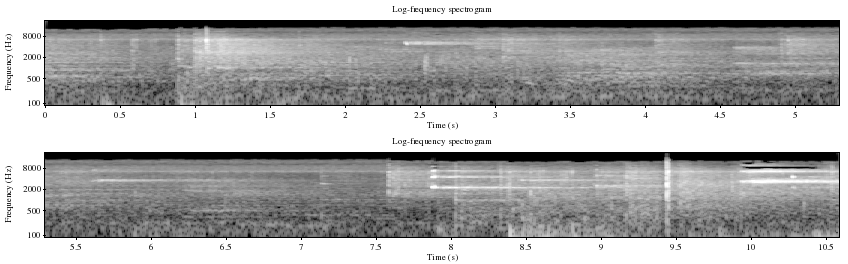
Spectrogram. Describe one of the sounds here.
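Shuttlecocks are struck with sharp racket pops in a large echoing hall.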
